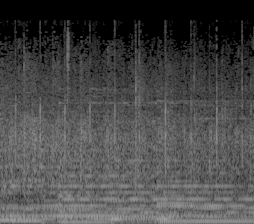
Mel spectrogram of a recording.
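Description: A church audience claps steadily to welcome people into God's family and thank the pastor for the morning's message, a dense, continuous patter of many hands with sharp individual claps poking through, over a low sustained musical tone.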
